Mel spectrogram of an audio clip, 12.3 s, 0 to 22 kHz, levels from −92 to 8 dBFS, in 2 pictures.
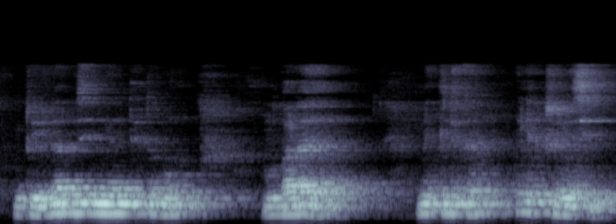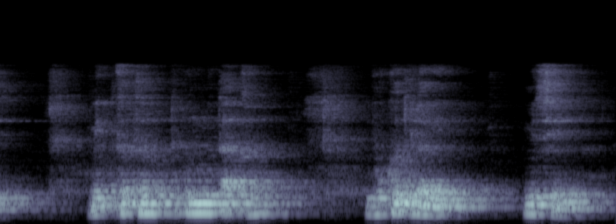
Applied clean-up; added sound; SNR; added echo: none; none; none; reverberation time 1.2 s.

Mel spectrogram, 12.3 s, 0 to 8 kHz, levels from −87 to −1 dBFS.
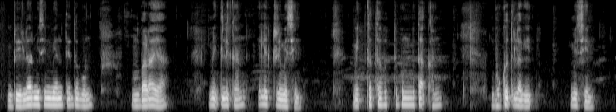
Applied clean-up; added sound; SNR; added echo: none; none; none; none.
